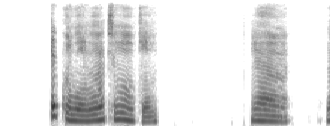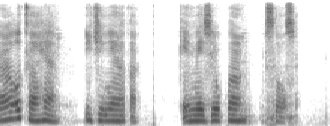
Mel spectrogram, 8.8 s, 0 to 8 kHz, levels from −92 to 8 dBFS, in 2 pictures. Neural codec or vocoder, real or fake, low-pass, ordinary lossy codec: codec, 44.1 kHz, 1.7 kbps, Pupu-Codec; fake; 7.2 kHz; none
